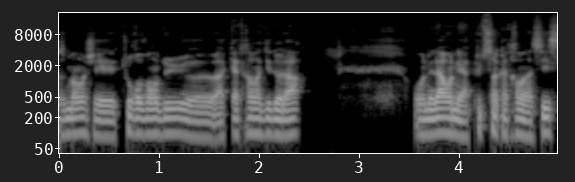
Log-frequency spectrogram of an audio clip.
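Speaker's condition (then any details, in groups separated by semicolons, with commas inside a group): No condition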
